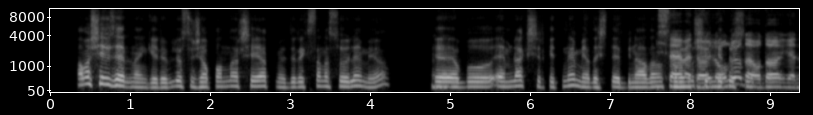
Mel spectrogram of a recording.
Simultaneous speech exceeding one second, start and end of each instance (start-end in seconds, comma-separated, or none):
7.6-8.8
